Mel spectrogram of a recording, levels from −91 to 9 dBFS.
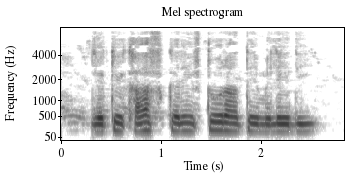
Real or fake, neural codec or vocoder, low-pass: real; none; 7.2 kHz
